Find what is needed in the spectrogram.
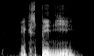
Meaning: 1. to post, to send, to ship 2. to expedite 3. to deal with quickly, to get rid of
- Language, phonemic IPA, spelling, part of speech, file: French, /ɛk.spe.dje/, expédier, verb, Fr-expédier.ogg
